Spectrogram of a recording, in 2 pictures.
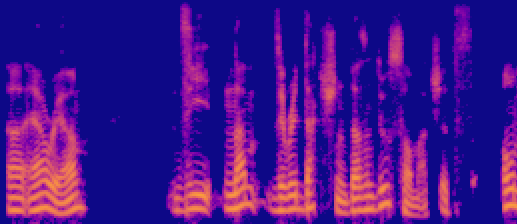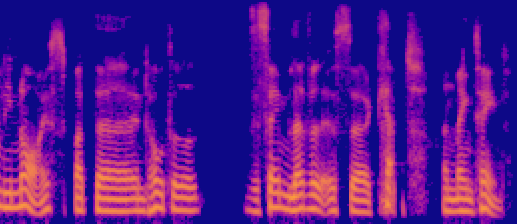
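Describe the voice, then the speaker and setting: A man presents research findings in non-native English with a soft-edged, dark and relaxed voice. His delivery is halting and explanatory, with self-corrections. The sound is close and dry, a little muffled in fidelity. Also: medium pitch, no echo. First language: not English. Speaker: researcher presenting study results. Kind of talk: technical research presentation with slides. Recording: slightly dull, dry lo-fi audio.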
